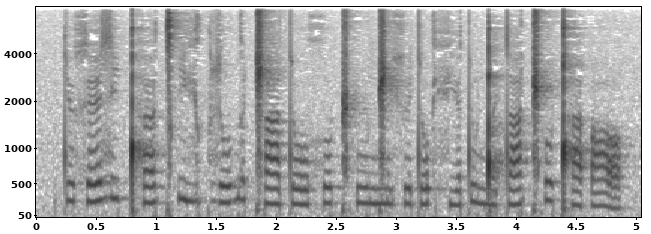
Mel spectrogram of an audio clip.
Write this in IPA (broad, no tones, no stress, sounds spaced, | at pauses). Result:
t ʏ x ɛ z i ǃʰ ɐ ǀʰ i vʲ u kʷ z o ɡ ɐ ǁ a t o x o ǁʰ u ŋ͡ǁ i x ʏ t o ʔ fʲ ɐ t u ŋ͡ǃ ʏ t a ǁʰ o ǃʰ a ʔ ɑ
